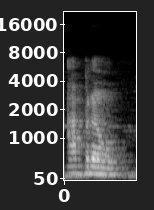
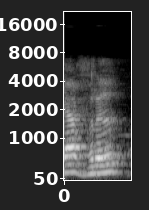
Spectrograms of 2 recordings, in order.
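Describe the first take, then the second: First: The second consonant is a B sound. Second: The second consonant is a V sound. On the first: "O Beit está com som de B" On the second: "Mas o certo é Avram"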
